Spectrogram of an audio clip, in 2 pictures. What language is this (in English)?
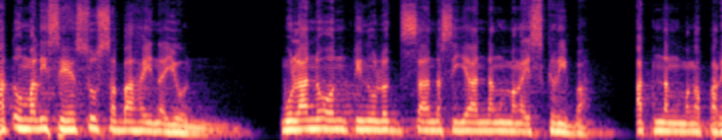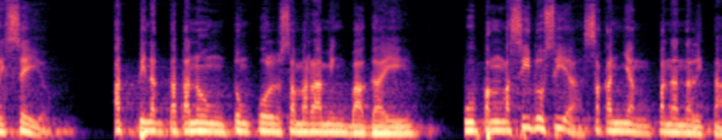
Filipino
